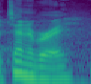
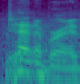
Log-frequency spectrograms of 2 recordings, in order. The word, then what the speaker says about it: Tenebre: Yeah, he was in, Tenebre? Am I pronouncing that right? – Tenebre. – Tenebre, that's it.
